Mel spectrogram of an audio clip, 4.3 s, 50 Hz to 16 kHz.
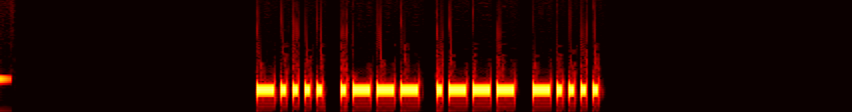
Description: Morse code, heard as a keyed tone, about 40 wpm, 700 Hz. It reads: 6JJ6
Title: Four Challenging Letter-Number Combinations 40wpm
